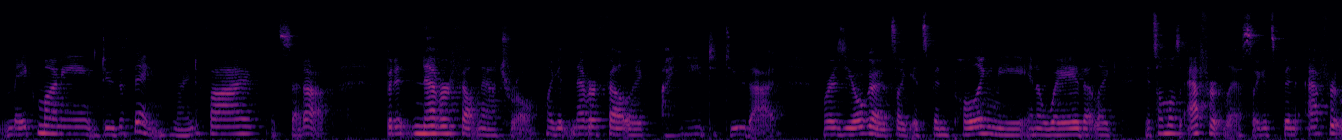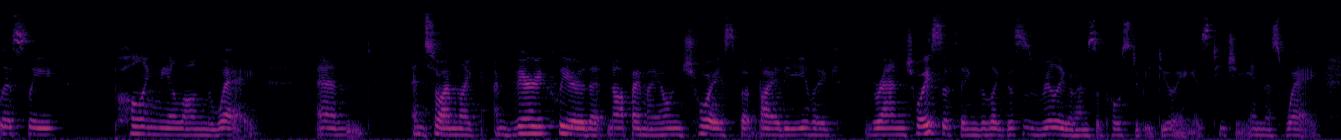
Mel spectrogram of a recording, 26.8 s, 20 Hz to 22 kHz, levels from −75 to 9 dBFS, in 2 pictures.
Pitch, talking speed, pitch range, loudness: 185 Hz, 200 wpm, 175-200 Hz, -43 LUFS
